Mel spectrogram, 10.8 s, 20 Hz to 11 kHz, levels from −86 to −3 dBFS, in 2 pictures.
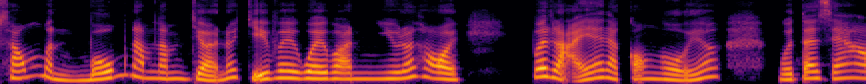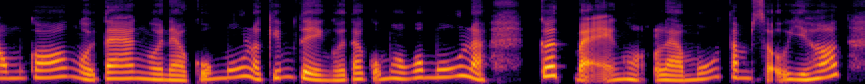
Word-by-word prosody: sống 270 +3 -1
mình 195 - -3
4-5 270 - +1
năm 245 -1 -2
trời 205 -6 +2
nó 280 - -1
chỉ - - +3
vay 270 +1 +2
quay 250 -1 +4
quanh 235 -1 -1
nhiêu 245 +1 -1
đó 285 +5 +1
thôi. 240 -8 +3 0.5
Với 325 +1 +5
lại 245 -5 +2
á, 275 - +1
là 260 - +1
con 240 -1 -3
người 195 -2 0
á, 300 +6 -2 0.4
người 210 0 -1
ta 260 - +1
sẽ 250 0 -2
hông 265 -1 -3
có 295 +3 +1
người 220 -9 -1
ta 245 +1 +2
người 220 -4 -1
nào 190 -2 +1
cũng 250 - -4
muốn 310 +4 -2
là 230 - +1
kiếm 285 +3 -5
tiền, 205 -7 +4
người 190 +1 -2
ta 230 - 0
cũng 250 +1 -4
hông 245 -1 -2
có 285 - +1
muốn 300 +4 -2
là - - +2 0.3
kết 360 +1 +4
bạn 195 +4 +1
hoặc 210 -3 -4
là 190 -2 +2
muốn 235 - -4
tâm 280 -2 -2
sự - - -3
gì 210 -1 +1
hết. 280 - +2
250 Hz, 275 wpm, -22 LUFS, 220-280 Hz, 0.5 s, Với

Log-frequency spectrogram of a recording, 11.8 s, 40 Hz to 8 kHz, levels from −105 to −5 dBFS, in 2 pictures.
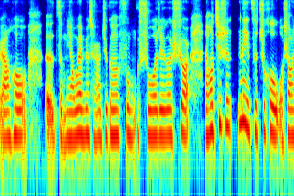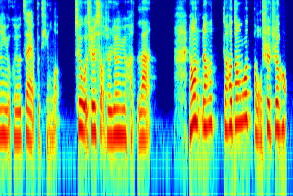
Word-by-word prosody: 然 195 +1 0
后， 205 +1 0 0.3
呃， - - +1
怎 200 -5 -4
么 190 - -5
样， 195 0 0
我 210 - +2
也 215 - +5
没 210 - -2
有 - - 0
想 190 -2 -6
着 200 - -4
去 210 +2 -4
跟 205 0 0
父 215 +2 -5
母 200 -1 -6
说 205 +1 -1
这 205 0 +1
个 210 0 0
事 220 +3 -3
儿。 205 - +3 0.3
然 210 0 0
后 235 - +4
其 260 +5 0
实， 270 -2 -2
那 295 +1 +2
一 - - +3
次 235 +1 -3
之 230 +1 -5
后 215 -2 +3
我 - - -4
上 210 +2 -1
英 215 - 0
语 - - -5
课 195 - -6
就 195 - 0
再 200 +1 0
也 180 - -2
不 - - -15
听 - - -13
了， - - -12 0.3
所 255 - +1
以 - - +6
我 230 - +6
其 - - -3
实 230 0 +6
小 - - -4
学 200 0 0
英 210 0 +2
语 210 - 0
很 - - -9
烂， 195 0 -1 0.8
然 255 - +6
后 300 -1 +6
然 260 -1 +4
后 285 - 0 0.2
然 250 -1 +1
后 265 - +5
当 285 +1 +3
我 320 +1 +7
懂 230 -12 -5
事 250 - +1
之 250 +3 +2
后 250 0 -3
210 Hz, 325 characters per minute, -21 LUFS, 200-245 Hz, 0.8 s, 我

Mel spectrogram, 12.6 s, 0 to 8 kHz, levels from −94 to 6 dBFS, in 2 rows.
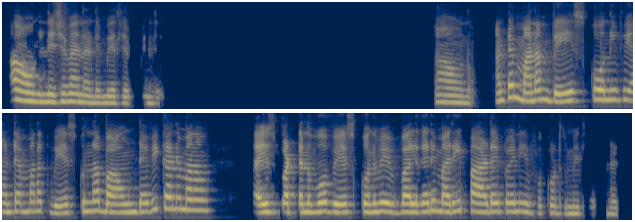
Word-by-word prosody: అవును. 235 -4 +3
నిజమేనండి 205 -3 -1
మీరు 180 0 -4
చెప్పింది. 170 -1 -13 2.8
అవును. 195 -3 -3 0.3
అంటే 255 +8 +3
మనం 255 +4 +2
వేసుకొనివి 265 +4 +1
అంటే 250 +2 -2
మనకు 260 -1 -5
వేసుకున్నా 220 +6 -2
బావుండేవి. 235 +4 0
కానీ, 320 -1 +2
మనం 290 0 0 0.5
సైజ్ 230 +2 +5
పట్టనవో, 235 0 +3
వేసుకోనివో 230 +2 +1
ఇవ్వాలి 230 0 +3
గానీ, 250 +3 +2
మరీ 240 +3 +1
పాడైపోయినయి 245 0 +1
ఇవ్వకూడదు 200 -2 -10
మీరు 190 0 -7
చెప్పినట్టు. 180 -1 -13
235 Hz, 115 wpm, -21 LUFS, 210-250 Hz, 2.8 s, సైజ్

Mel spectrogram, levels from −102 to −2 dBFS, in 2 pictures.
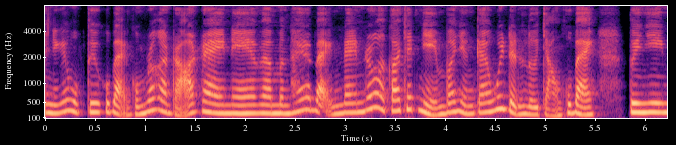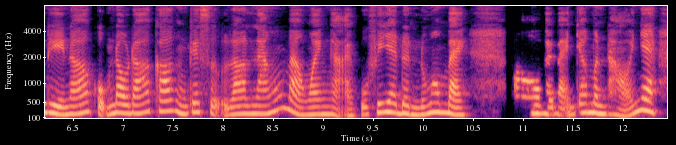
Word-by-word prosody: những 225 -1 +1
cái 270 - -1
mục 250 -3 -2
tiêu 240 0 +1
của 240 - -2
bạn 205 -6 -1
cũng 195 +2 -1
rất 285 +4 0
là 265 - +1
rõ 210 -1 -1
ràng 235 -4 +2
nè, 215 0 +2
và 215 -1 +2
mình 215 0 +2
thấy 260 +7 -1
là 310 - -2
bạn 210 -6 -1
đang 235 +2 0
rất 315 - 0
là 325 - 0
có 275 -1 +2
trách 315 +1 -3
nhiệm 195 -6 +1
với 245 +3 +1
những 210 -5 -1
cái 235 +1 -1
quyết 320 +5 +2
định, 200 -5 0
lựa 185 -1 0
chọn 170 -2 -6
của 225 - -1
bạn. 195 -5 +3 0.4
Tuy 240 -1 +5
nhiên 240 0 +4
thì 205 -5 +3
nó 205 +5 0
cũng 195 - -1
đâu 225 -1 +2
đó 215 +3 0
có 265 0 +1
những 225 -7 -1
cái 245 +4 -2
sự 245 - -6
lo 195 +2 0
lắng 205 +10 -2
và 255 -6 +2
quan 190 +2 -2
ngại 170 -3 -4
của 185 - -4
phía 230 +6 -2
gia 245 -1 +2
đình, 210 -5 0
đúng 190 +4 -1
hông 240 -1 +2
bạn? 185 -3 +3 0.5
Ờ, 220 - -5 0.3
vậy 185 - -1
bạn 175 +1 -3
cho 230 +3 -2
mình 220 -4 +2
hỏi 195 +1 -3
nha, 275 -1 +4
220 Hz, 300 wpm, -20 LUFS, 200-245 Hz, 0.5 s, Tuy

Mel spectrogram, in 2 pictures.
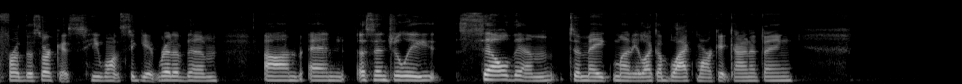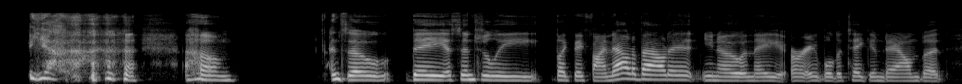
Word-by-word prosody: for 185 +2 -1
the 170 0 -2
circus. 190 +1 -3
He 185 -1 -6
wants 180 -2 -4
to 185 - -5
get 175 -2 -3
rid 190 +1 +2
of 185 -2 -1
them, 175 0 -4 0.5
um, 190 -1 +2
and 185 -1 -2
essentially 200 -1 +1
sell 215 -2 +3
them 190 -2 -3
to 190 - -1
make 175 -2 -1
money, 175 -3 -2
like 175 +1 -1
a 180 - -1
black 175 -1 +1
market 170 0 -3
kinda 175 0 -3
thing. 180 +1 -5 2.0
Yeah. 275 -1 +5 1.3
um, 205 -4 +2 0.9
and 240 +1 +5
so 200 0 +3
they 210 -2 +6
essentially 195 -4 0
like, 195 -2 -1
they 190 0 -2
find 180 +1 -1
out 250 +2 +6
about 225 -2 +4
it, 210 -2 -3
you 195 0 -2
know, 180 -1 0
and 175 +1 -3
they 175 -1 -4
are 175 0 -2
able 175 -1 -4
to 170 - -6
take 180 0 -6
him 175 -1 -6
down, 170 0 -4
but, 160 -2 -5
185 Hz, 145 wpm, -25 LUFS, 175-200 Hz, 2.0 s, they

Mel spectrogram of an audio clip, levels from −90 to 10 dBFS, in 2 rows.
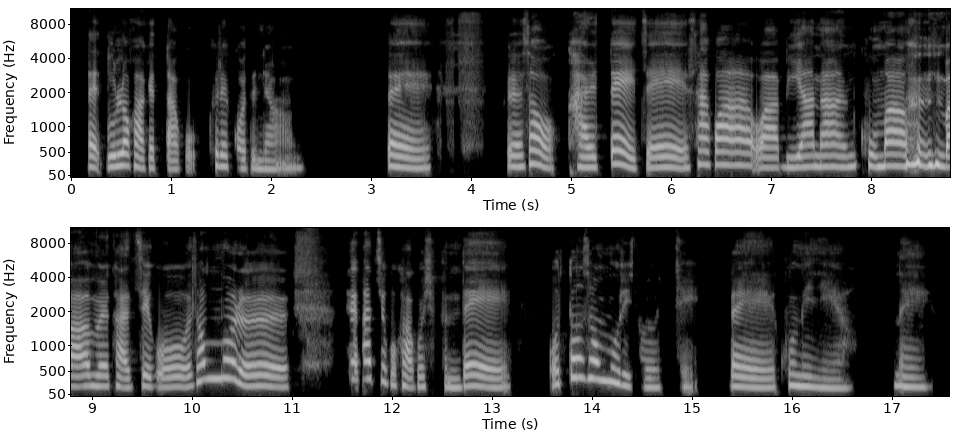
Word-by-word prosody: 네. 205 -3 +1
놀러 230 +3 +4
가겠다고 185 -5 -3
그랬거든요. 185 -5 -4 0.9
네. 195 -3 +2 0.8
그래서 215 -3 +1
갈 200 -1 +1
때 255 -6 +4
이제 195 0 0
사과와 250 -6 +2
미안한 215 +1 0
고마운 230 +2 +4
마음을 205 0 +3
가지고 190 0 -1
선물을 225 - +2 0.6
해 340 - +3
가지고 335 -4 -2
가고 195 -2 -2
싶은데 190 0 -1 0.4
어떤 375 +10 +1
선물이 305 - +1
좋을지. 180 +2 -9 0.3
네. 180 -3 0
고민이에요. 185 -6 -2 0.5
네. 190 -2 -4
205 Hz, 210 characters per minute, -23 LUFS, 190-230 Hz, 0.9 s, 놀러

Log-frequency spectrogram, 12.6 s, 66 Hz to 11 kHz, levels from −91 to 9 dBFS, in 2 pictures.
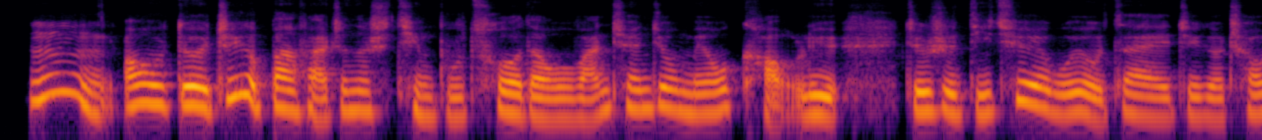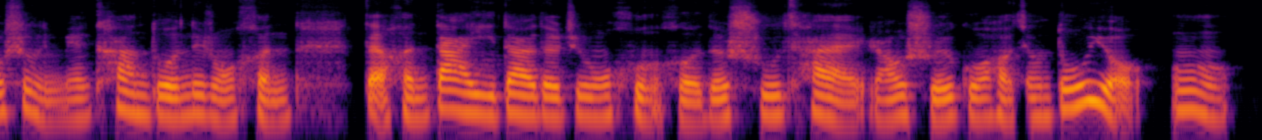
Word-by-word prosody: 嗯， 345 +6 0
哦， 245 +2 +6
对， 235 -1 +9
这 305 +10 +2
个 - - +6
办 210 -3 +3
法 - - 0
真 195 - -4
的 195 - -1
是 195 - -10
挺 170 -4 -6
不 155 -1 -7
错 185 +3 +2
的， 160 -1 +4
我 150 0 -1
完 150 +5 -2
全 210 0 -2
就 225 -2 +2
没 180 -2 -2
有 185 +2 +1
考 - - -3
虑。 170 -2 +4 0.3
就 190 - +4
是 190 -2 +1
的 175 +1 -4
确， 250 +3 +3
我 180 -3 0
有 175 -5 +3
在 165 -3 -2
这 160 +1 -6
个 155 -1 -3
超 175 +3 -4
市 185 +3 -6
里 165 - -6
面 150 +2 -8
看过 170 -6 -1
那 170 +2 -4
种 150 -4 -4
很 145 -1 -4 0.3
袋 - - +3
很 155 -1 -2
大 205 -1 +3
一 175 -2 -1
袋 180 - +1
儿 165 - +3
的 165 -1 +1
这 165 +2 -7
种 160 0 -3
混 160 -2 -4
合 135 -3 -2
的 145 +3 -1
蔬 165 +1 -5
菜， 160 -7 -1
然 145 - -7
后 155 - -1
水 150 -3 -2
果 155 -1 -4
好 150 -2 -3
像 155 +2 -8
都 220 +8 +2
有， 255 - +1
嗯。 190 -7 -5
170 Hz, 300 characters per minute, -22 LUFS, 155-200 Hz, 0.3 s, 对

